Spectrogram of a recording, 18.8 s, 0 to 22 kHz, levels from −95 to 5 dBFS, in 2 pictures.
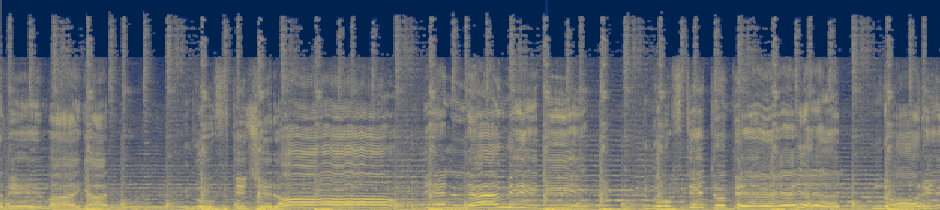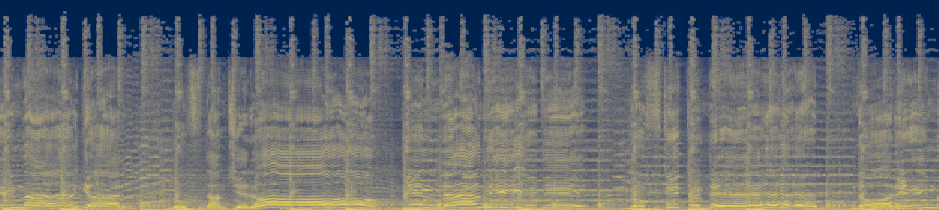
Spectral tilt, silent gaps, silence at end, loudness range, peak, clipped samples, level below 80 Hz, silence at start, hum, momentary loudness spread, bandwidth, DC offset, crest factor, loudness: -5 dB/octave; none; 0 s; 2 LU; 0 dBFS; under 0.1%; -20 dBFS; 0 s; none; 6 LU; over 20 kHz; under 0.1%; 10 dB; -10 LUFS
